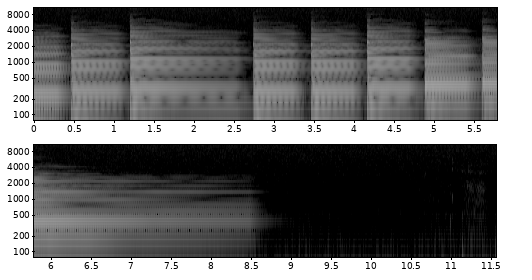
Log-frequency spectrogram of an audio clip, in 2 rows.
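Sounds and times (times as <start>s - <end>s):
ear training melody: 0.0s - 8.6s.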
